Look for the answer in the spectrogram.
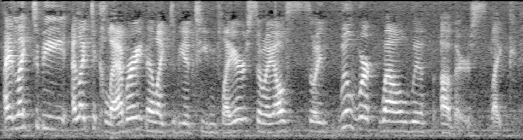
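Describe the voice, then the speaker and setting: Gravelly older woman, earnest and halting. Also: medium pitch. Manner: earnest, halting with many ums. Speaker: school staff job candidate. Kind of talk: job interview answers. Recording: noisy background.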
